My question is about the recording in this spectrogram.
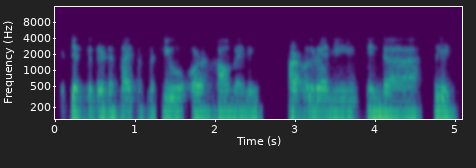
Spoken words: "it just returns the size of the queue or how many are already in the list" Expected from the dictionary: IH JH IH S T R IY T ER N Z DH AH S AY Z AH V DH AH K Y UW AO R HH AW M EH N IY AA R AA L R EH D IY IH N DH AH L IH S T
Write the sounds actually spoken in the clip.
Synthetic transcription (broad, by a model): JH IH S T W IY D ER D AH S AY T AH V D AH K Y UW AO R HH AW M EH N IY AA R AA L R EH D IY IH N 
